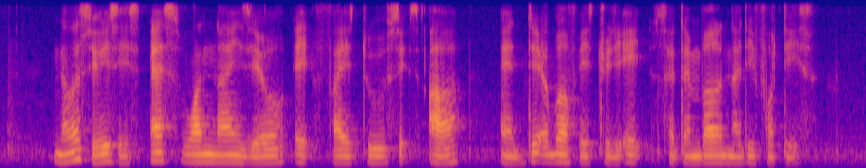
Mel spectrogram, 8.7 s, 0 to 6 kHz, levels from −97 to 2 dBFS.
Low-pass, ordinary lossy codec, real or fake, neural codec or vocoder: 5.4 kHz; none; real; none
